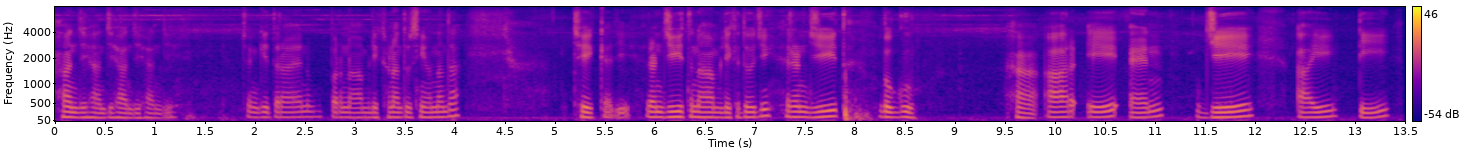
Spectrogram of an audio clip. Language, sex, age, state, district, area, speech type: Punjabi, male, 18-30, Punjab, Patiala, rural, spontaneous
